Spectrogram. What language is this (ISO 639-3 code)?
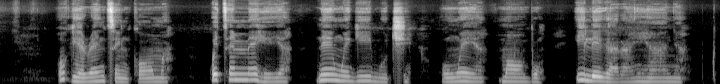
ibo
